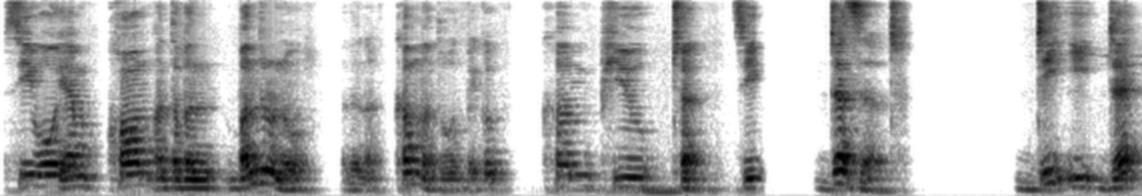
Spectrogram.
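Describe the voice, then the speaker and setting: A man teaching English pronunciation, spelling each word letter by letter and explaining in a calm, patient way. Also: mid-range voice. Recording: roomy echo, distant from the mic.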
